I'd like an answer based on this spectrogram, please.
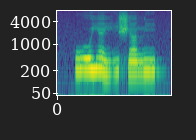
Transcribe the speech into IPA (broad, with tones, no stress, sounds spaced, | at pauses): w o˦ j ɛ̃˦˨ j i˨˦ ʃ ã˧ n ĩ˦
